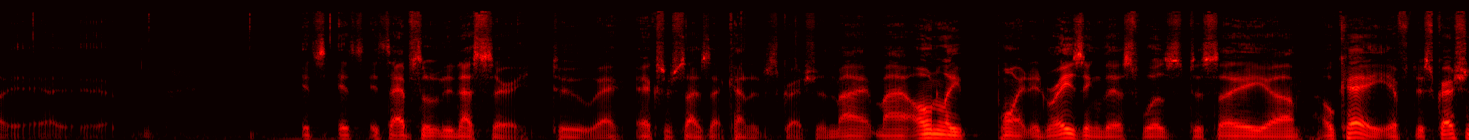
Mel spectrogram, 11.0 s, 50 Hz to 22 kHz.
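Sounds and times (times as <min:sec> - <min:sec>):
man saying uhh: 0:00.0 - 0:00.9.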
